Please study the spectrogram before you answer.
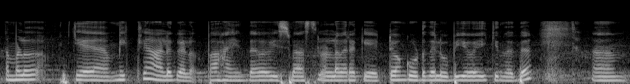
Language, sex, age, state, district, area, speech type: Malayalam, female, 18-30, Kerala, Kasaragod, rural, spontaneous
